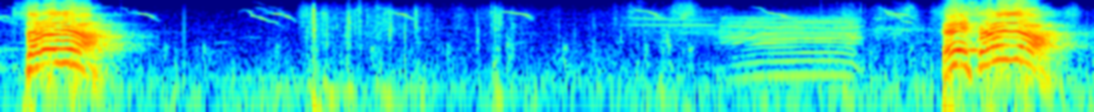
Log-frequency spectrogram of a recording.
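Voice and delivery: shouting. Calling a woman over to ask about a photo, shouting. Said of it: "ஏன் இப்படி கத்திட்டே இருக்கீங்க?".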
